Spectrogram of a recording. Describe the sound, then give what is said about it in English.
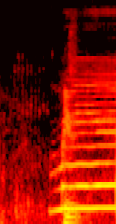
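A male cat purrs loudly, a steady, tonal rumble that swells in after a quiet moment and holds to the end, with no one talking. “He's purring somewhat loudly.”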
